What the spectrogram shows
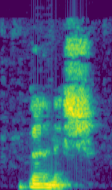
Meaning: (verb) To make (something, such as a surface) bright, shiny, and smooth by, or (by extension) as if by, rubbing; to polish, to shine
- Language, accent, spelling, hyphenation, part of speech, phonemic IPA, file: English, Southern England, burnish, burn‧ish, verb / noun, /ˈbɜːnɪʃ/, LL-Q1860 (eng)-burnish.wav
